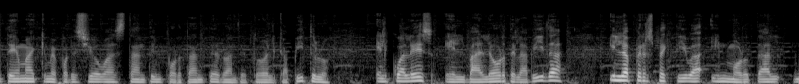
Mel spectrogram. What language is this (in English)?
Spanish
